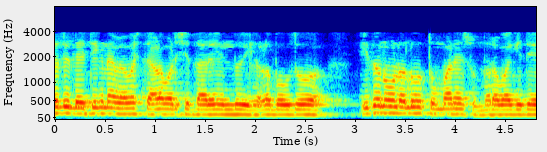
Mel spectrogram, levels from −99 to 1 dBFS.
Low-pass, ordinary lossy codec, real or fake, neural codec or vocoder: 7.2 kHz; AAC, 16 kbps; real; none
